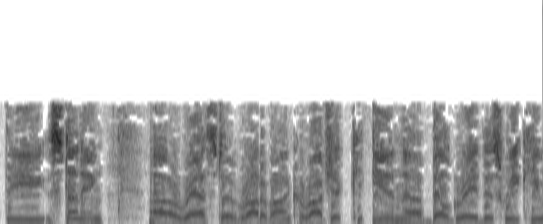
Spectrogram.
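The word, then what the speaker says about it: Karadžić: So like car in a ditch. Karadzic.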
